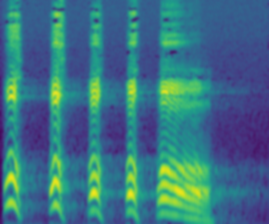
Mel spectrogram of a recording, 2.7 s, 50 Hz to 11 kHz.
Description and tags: santa - ho ho ho #1
jolly old fella from the North Pole!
